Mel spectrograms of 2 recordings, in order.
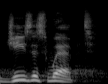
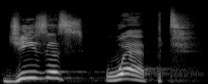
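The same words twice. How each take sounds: First: Said in the usual way. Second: JESUS and WEPT each drawn out, higher; slow emphasis. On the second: Real, not acted. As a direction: preach it word by word, stretching "Jesus wept". Repeats the verse for emphasis.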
